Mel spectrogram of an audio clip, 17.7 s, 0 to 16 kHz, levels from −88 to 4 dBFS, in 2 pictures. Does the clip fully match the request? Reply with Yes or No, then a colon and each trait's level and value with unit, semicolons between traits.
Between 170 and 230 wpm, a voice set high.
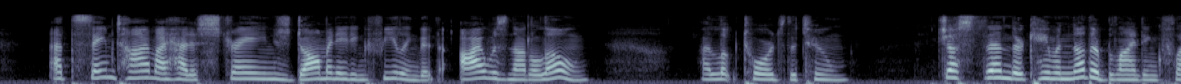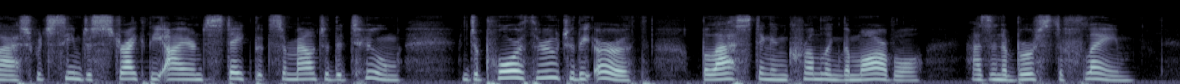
Yes: average, 190 wpm; high, 230 Hz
